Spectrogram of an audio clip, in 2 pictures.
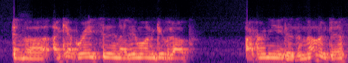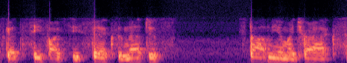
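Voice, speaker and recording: Over noticeable background noise, a man at medium pitch speaks at a moderate pace with fairly even intonation and very even loudness. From upstate New York. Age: 60s. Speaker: author and endurance athlete. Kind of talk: interview testimony. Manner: halting, with repetitions.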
